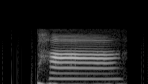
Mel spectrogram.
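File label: "paa3", Cantonese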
